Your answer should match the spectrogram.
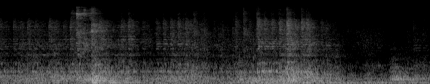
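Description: Ace Elevators passenger lift car travelling upward: a steady low running hum from the moving car and its machinery, with a short knock about a second in.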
